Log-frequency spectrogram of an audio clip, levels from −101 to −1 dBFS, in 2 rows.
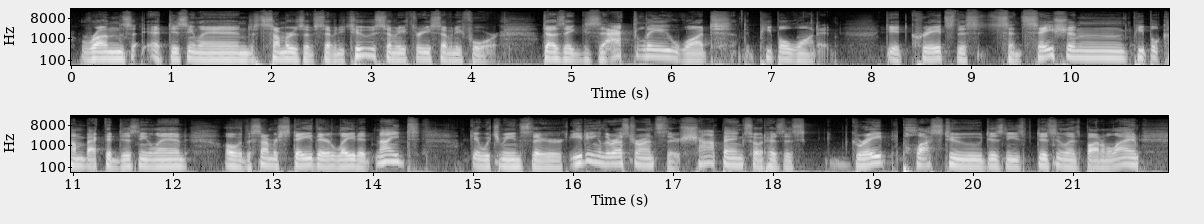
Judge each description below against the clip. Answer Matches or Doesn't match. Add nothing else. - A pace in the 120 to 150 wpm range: Matches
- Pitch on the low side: Matches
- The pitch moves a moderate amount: Matches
